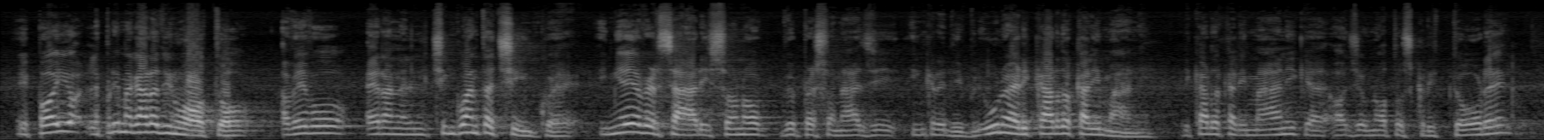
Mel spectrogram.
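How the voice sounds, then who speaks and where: Talking at a fairly quick pace with hardly any pauses, a man with high pitch uses lively intonation. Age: 60s. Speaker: former swimmer and swimming coach. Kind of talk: interview testimony. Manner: halting, with frequent fillers and repetitions.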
